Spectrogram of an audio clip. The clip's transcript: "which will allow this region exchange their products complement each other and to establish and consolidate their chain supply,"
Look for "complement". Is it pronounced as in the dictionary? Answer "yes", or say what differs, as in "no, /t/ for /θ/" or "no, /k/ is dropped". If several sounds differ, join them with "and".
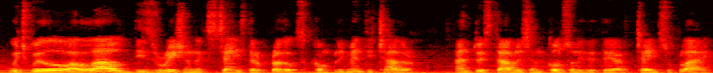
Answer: yes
